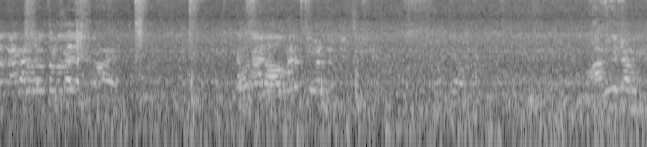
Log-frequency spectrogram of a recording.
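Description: Steady rushing roar of the Bhagirathi river in spate, with snatches of people's voices over it at the start and about halfway through.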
